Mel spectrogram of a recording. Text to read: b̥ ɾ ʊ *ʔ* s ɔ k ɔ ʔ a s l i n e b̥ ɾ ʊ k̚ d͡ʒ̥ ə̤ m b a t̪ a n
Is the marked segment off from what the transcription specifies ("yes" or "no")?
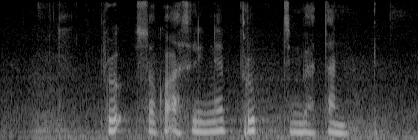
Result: no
